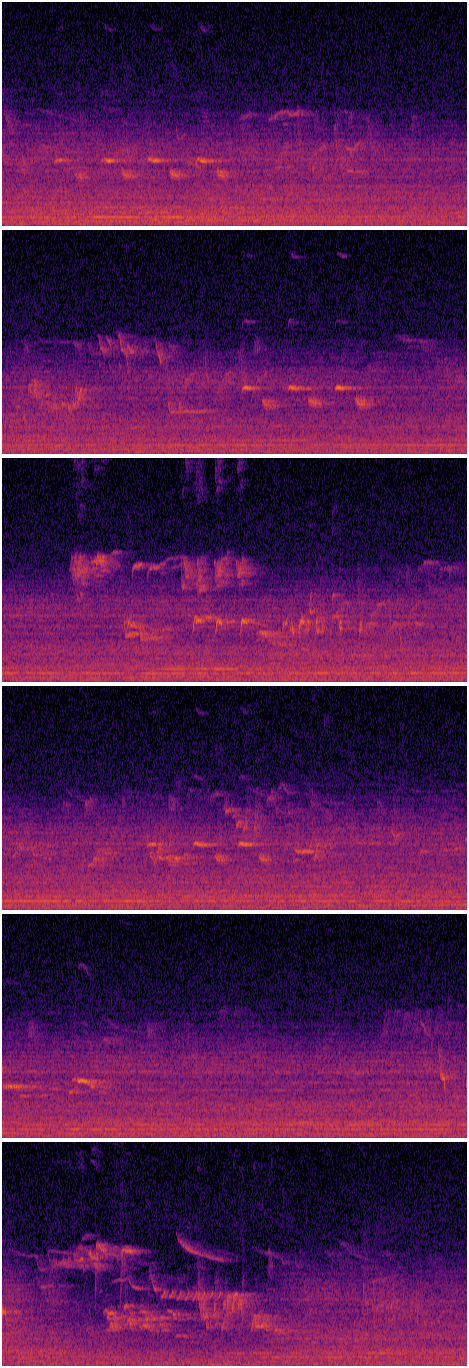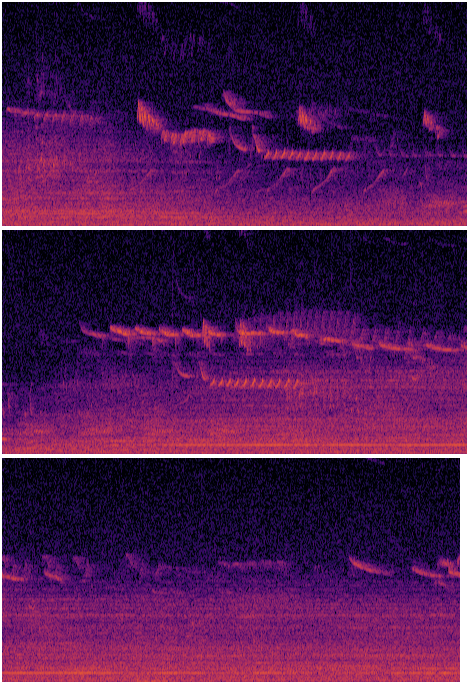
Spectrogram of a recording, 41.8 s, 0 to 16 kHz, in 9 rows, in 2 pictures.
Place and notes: The Drive High Street Moorfield Little Moor Jesmond Dene Road Osborne Road Mitchell Avenue North Jesmond Avenue Newbrough Crescent Osborne Road Reid Park Road
By a 12th century chapel
a place of pilgrimage
in St Mary’s name
A dell below me is overgrown
untended
and a riot of birds
Against the bright sunlight
I see mainly shapes
flying in and out
Two bursts of a woodpecker’s drum
counterpoint
to the bin wagon’s slow thumping approach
